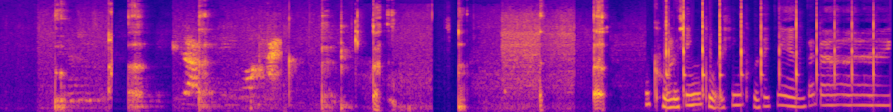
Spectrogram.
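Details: Female singer burping during livestreams, compilation: burps mixed with speech-like and voiced sounds, ending in a long tonal, musical burp; ordinary belching.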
